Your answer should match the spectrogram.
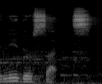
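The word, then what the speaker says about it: cnidocyte: the cells called the nidocytes. I told us about this nidocyte. This nidocyte houses the organelles, and these organelles are called the nidia. Of course, the C is silent when pronouncing it, but remember to write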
